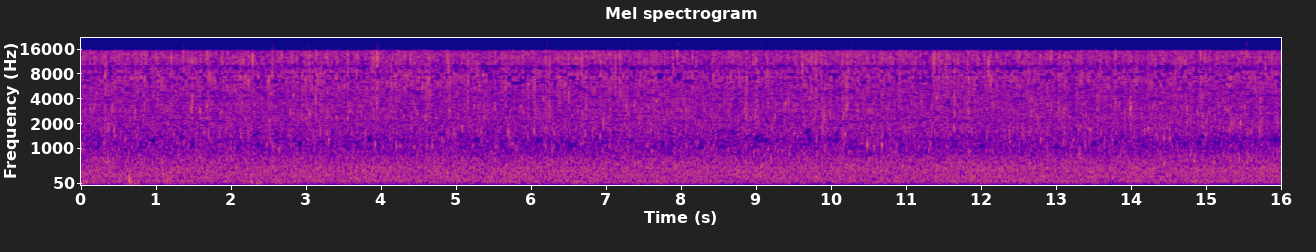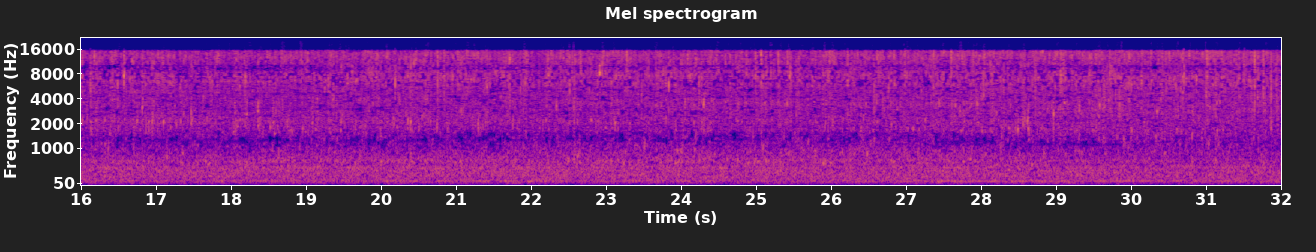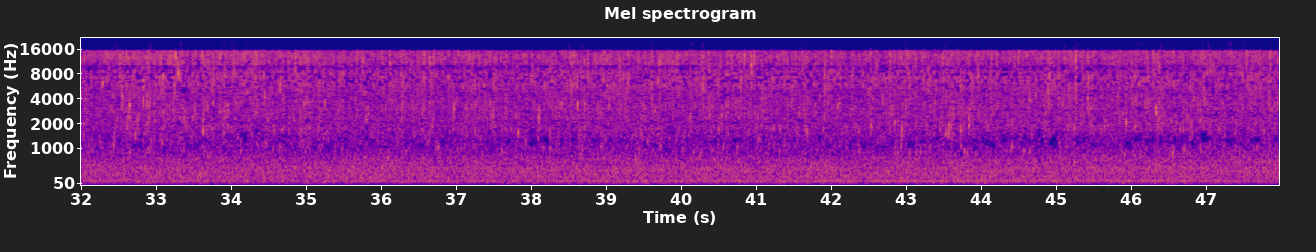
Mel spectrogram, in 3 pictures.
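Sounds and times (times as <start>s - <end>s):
river water flowing over rocks: 0.0s - 47.9s.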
